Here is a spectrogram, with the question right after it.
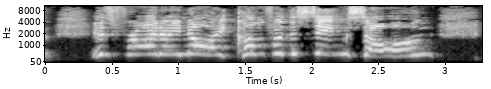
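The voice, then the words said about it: Put-on 1940s British accent. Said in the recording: “1940s in Britain ... I'm damn doing the accent.”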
